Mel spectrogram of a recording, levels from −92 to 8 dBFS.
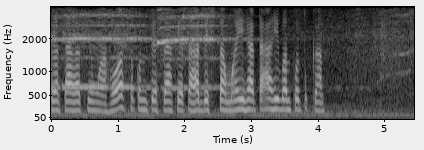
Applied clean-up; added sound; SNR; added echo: none; Train; 6 dB; none.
